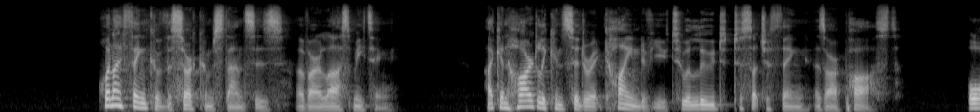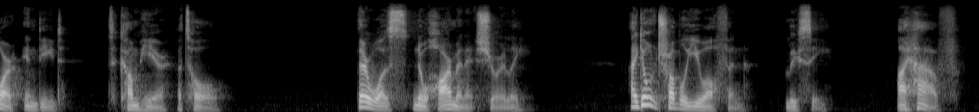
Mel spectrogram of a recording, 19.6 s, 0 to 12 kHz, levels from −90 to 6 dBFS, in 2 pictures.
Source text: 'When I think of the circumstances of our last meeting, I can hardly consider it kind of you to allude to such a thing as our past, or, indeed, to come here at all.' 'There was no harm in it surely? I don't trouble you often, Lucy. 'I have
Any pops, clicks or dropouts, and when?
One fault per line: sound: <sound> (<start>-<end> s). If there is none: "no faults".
no faults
